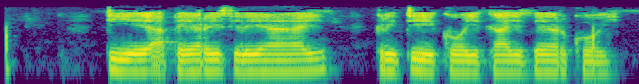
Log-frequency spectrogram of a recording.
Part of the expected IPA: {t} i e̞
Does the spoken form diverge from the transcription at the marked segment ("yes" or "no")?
no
